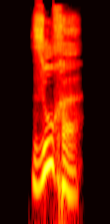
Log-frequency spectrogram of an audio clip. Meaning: inflection of suchen: 1. first-person singular present 2. singular imperative 3. first/third-person singular subjunctive I
- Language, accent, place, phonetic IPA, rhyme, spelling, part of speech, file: German, Germany, Berlin, [ˈzuːxə], -uːxə, suche, verb, De-suche.ogg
